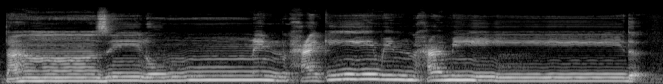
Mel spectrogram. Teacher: وقف کی حالت میں دو زیر کی تنوین کو ساکن کر دیں گے تو یہاں پر وقف کی حالت میں مد عارض ہوگی اور دال پر قلقلہ صغریٰ کر کے پڑھیں گے۔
